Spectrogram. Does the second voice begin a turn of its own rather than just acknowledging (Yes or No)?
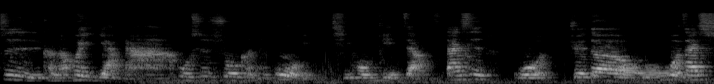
No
